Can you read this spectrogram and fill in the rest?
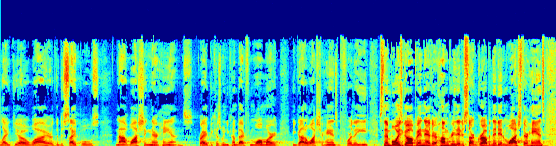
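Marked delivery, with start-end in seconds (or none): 0.3-3.9 soft, hushed, under-the-breath grumbling. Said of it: "kind of maybe under their breath".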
